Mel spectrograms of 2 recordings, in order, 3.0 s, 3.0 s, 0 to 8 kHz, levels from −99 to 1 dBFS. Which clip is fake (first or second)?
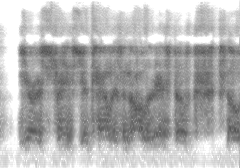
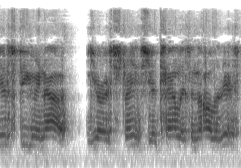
first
